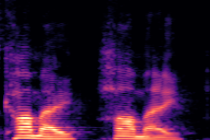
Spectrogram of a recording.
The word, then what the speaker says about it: Kamehameha: So it's Kamehameha.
